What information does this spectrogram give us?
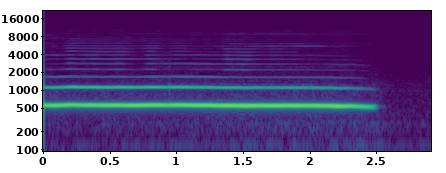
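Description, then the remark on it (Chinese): A hungry wolf sitting on a rock gives one long howl that holds a steady, high, slightly falling pitch with rich harmonics for about two and a half seconds, then cuts off abruptly into silence. “有一天，一只狼坐在驴小弟变成的那块岩石上，饥饿的一遍又一遍的嚎叫着”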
